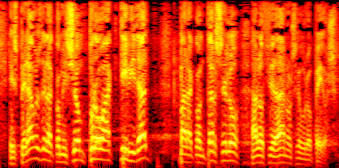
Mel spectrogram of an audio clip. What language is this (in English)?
Spanish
